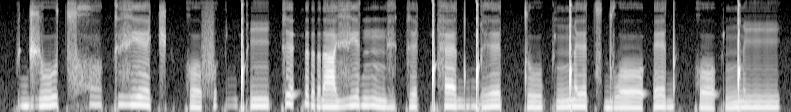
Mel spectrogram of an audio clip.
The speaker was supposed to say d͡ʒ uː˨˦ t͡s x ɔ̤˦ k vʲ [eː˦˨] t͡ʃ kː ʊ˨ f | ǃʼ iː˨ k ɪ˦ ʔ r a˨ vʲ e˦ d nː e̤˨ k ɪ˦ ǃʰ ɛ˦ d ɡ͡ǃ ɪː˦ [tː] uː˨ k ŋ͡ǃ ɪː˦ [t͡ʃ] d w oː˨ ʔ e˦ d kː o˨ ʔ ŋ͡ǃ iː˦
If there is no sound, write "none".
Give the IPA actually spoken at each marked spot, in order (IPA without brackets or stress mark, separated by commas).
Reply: eː˦˨, tː, t͡s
